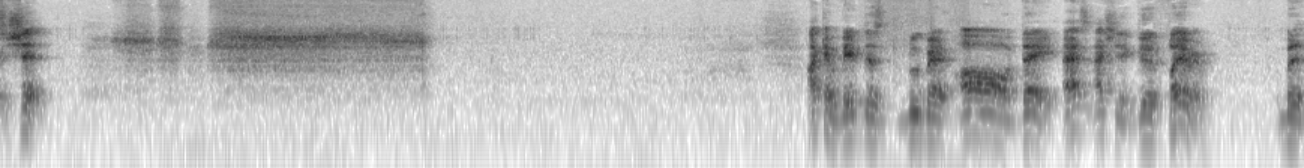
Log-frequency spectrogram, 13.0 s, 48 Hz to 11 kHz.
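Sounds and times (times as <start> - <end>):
person exhaling vapour: 0.8 - 4.4.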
